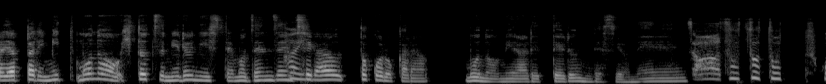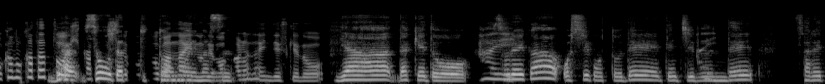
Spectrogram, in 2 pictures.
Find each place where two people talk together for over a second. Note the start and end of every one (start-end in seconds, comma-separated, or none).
8.7-10.7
